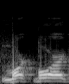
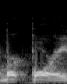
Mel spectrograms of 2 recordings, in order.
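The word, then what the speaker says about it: Mörk Borg: the world of um Morborg or Merk Bori if you want to pronounce it right.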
